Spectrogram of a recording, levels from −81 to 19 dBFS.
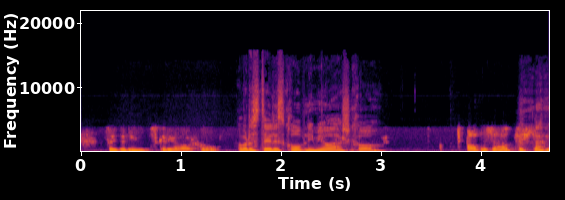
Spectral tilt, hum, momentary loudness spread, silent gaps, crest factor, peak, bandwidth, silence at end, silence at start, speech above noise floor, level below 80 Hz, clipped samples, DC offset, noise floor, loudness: -5.5 dB/octave; none; 8 LU; none; 14 dB; -2 dBFS; 15 kHz; 0 s; 0 s; 27 dB; -34 dBFS; under 0.1%; under 0.1%; -41 dBFS; -15 LUFS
